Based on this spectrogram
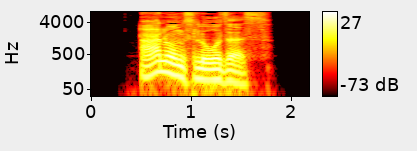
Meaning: strong/mixed nominative/accusative neuter singular of ahnungslos
- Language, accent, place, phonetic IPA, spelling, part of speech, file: German, Germany, Berlin, [ˈaːnʊŋsloːzəs], ahnungsloses, adjective, De-ahnungsloses.ogg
